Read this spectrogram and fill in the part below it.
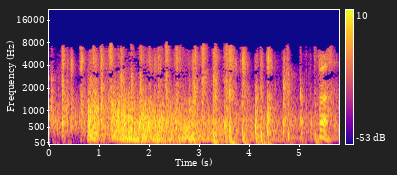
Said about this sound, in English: The rain's getting at us even through the trees.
